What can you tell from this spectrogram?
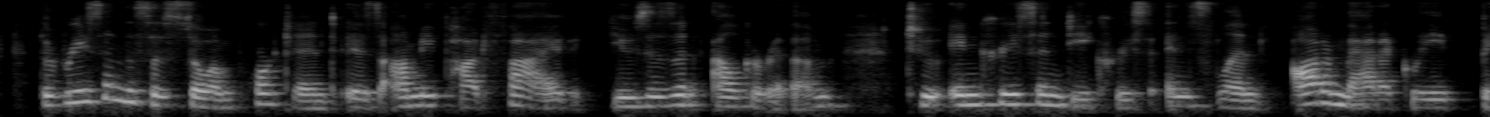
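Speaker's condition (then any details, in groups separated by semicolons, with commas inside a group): No condition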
